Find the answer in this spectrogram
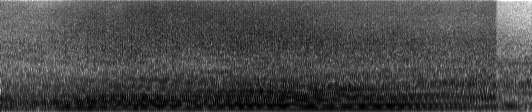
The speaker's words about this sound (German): Wenn mehrere Fahrer oder Fahrerinnen ins Ziel kommen, gibt es ein Stechen und sie treten nochmal gegeneinander an. Aber dann mit noch mehr Gewicht auf dem Bremswagen. Zieh, Traktor, zieh!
